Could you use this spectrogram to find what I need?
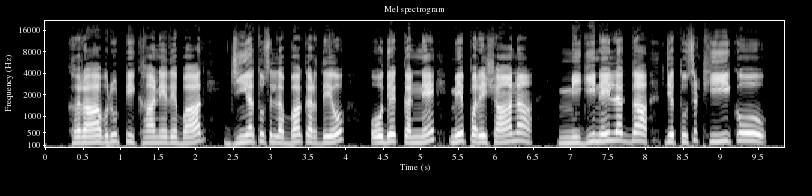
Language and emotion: Dogri, fearful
